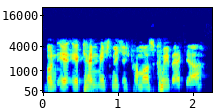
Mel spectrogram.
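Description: A man's voice: high-pitched, fairly even intonation, brisk, highs cut off. A man interpreting a sermon and prayer live, in short echoed phrases, sometimes searching for words. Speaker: church interpreter.

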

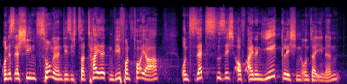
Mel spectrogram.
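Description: A man's voice: high voice, moderate pace, sharp tone. A man preaching a sermon in an earnest, emphatic way, with frequent fillers and restarts. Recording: long reverb of a large hall.

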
